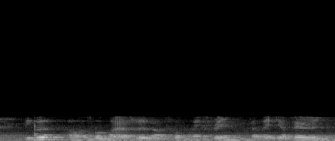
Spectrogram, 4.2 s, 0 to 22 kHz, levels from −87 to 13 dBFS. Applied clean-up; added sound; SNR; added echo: none; Bowed string instrument; 19 dB; reverberation time 0.8 s.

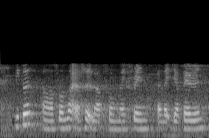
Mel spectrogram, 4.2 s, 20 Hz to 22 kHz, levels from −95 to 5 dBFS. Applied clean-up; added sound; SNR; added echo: none; none; none; none.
